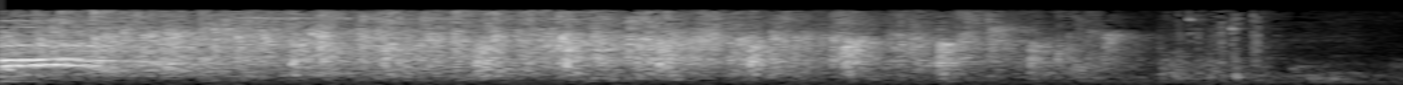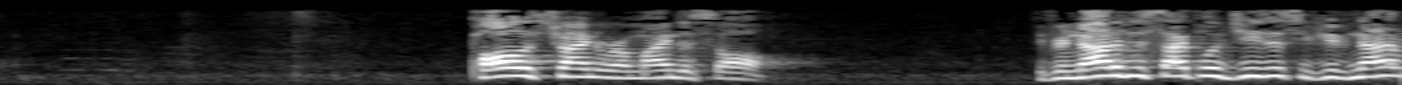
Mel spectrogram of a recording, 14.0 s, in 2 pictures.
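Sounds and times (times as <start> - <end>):
crowd applause: 0.0 - 5.9
speech: 9.4 - 10.9, 12.2 - 14.0.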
